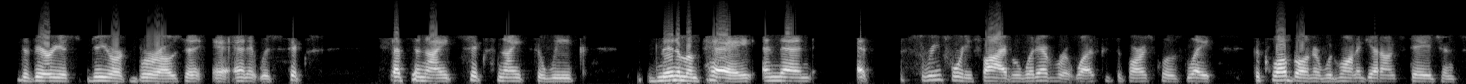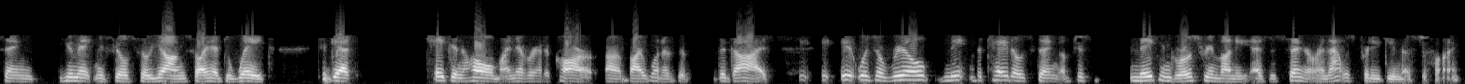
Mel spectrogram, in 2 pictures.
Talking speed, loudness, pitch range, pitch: 190 wpm, -13 LUFS, 145-185 Hz, 160 Hz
